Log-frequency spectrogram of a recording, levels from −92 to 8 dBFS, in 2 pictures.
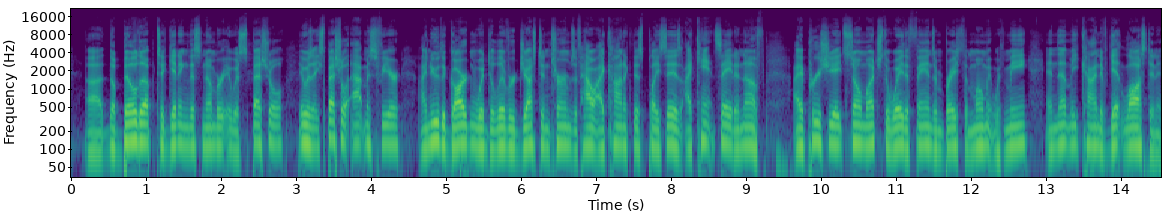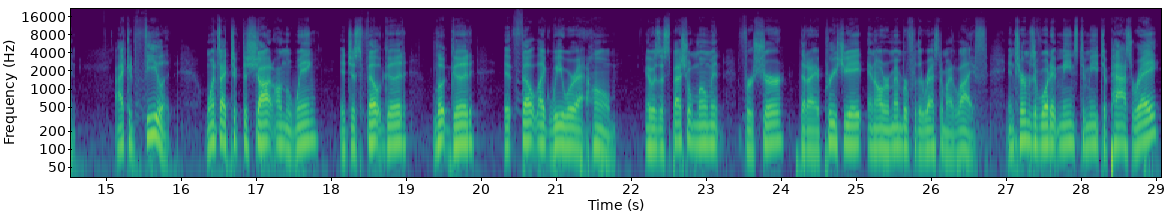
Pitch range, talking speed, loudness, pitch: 110-130 Hz, 230 wpm, -22 LUFS, 120 Hz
